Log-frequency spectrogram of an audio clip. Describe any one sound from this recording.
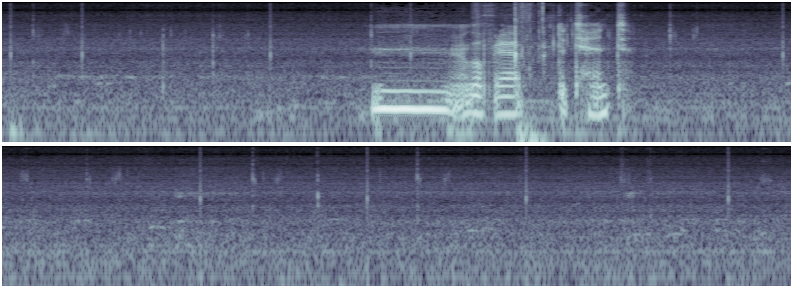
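Soft menu clicks tick at intervals.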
